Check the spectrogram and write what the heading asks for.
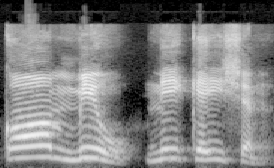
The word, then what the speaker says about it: communication: কমিউনিকেশন। মানে এখানে দুইটা ম কে একটা ম ধরে পড়তে হবে। এটা নিয়ম। একই কনসোনেন্ট দুইবার থাকলে একটা কনসোনেন্ট ধরে পড়তে হয়। ভেঙ্গে ভেঙ্গে পড়লে এটার উচ্চারণ হবে কম মিউনিকেশন।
